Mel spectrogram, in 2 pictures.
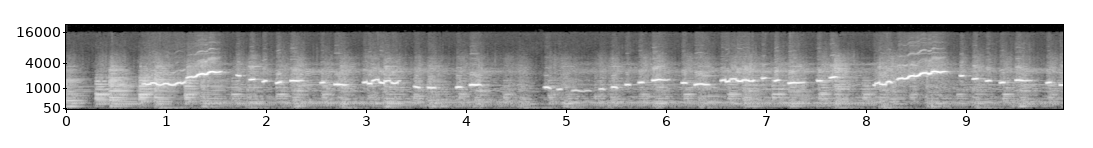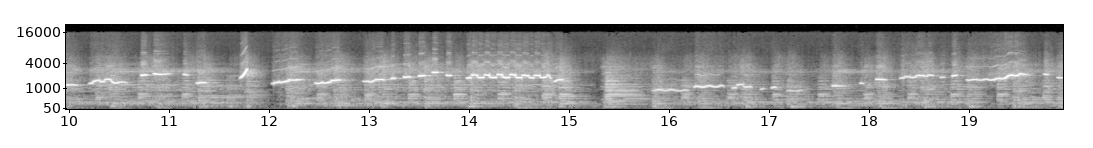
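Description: A lively tune whistled by a person on a radio show, the bright melody gliding up and down continuously over a full instrumental accompaniment, loud with no talking.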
